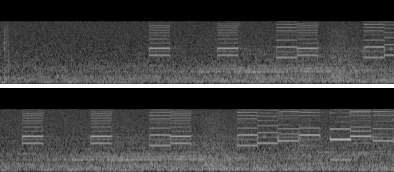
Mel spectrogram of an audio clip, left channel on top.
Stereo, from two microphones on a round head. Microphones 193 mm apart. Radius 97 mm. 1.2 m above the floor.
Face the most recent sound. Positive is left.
No sound to turn to.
